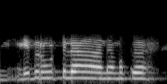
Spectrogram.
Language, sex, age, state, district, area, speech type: Malayalam, female, 30-45, Kerala, Idukki, rural, conversation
